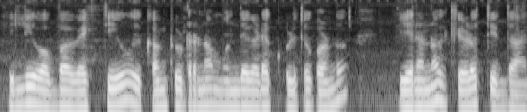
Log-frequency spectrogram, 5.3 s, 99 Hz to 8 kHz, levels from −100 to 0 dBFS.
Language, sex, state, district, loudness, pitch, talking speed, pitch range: Kannada, male, Karnataka, Belgaum, -16 LUFS, 120 Hz, 115 wpm, 115-125 Hz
